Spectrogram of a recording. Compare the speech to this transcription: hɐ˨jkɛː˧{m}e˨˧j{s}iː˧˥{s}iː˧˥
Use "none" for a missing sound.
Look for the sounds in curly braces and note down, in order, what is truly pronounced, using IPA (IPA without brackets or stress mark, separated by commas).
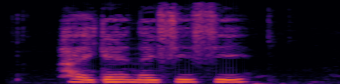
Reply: n, s, s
